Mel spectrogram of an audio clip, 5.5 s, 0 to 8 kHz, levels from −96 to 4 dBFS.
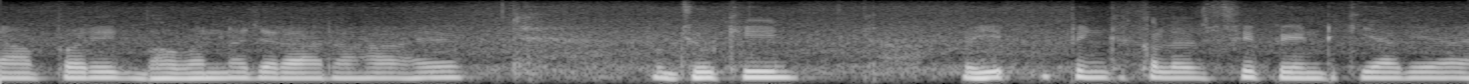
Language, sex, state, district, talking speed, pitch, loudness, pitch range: Hindi, male, Uttar Pradesh, Jalaun, 185 wpm, 155 Hz, -20 LUFS, 150-160 Hz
